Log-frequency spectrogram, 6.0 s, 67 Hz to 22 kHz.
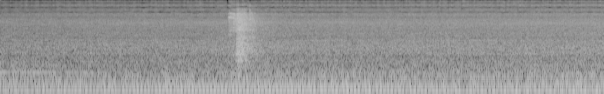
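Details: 2005 Ford Explorer 4.6L V8 after EGR replacement, vacuum hoses and connector refitted: deep steady even idle with no vacuum-leak hiss or whistle; sounds normal.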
